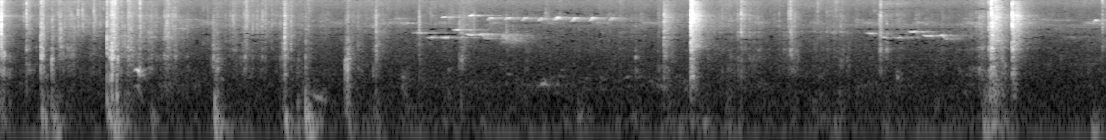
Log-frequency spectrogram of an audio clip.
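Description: Near silence, broken by a few faint scattered clicks and knocks, with a few faint high chirps about four seconds in and again about nine seconds in.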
